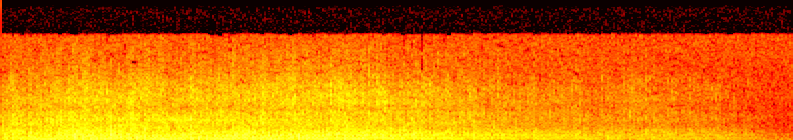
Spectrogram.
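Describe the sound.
Aircraft engine drone as the plane comes in to land: a loud, steady propeller hum and rumble that holds, then gradually fades toward the end.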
